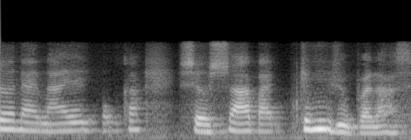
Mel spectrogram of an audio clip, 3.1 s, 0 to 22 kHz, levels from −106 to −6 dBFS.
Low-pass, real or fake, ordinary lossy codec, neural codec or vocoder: 7.2 kHz; fake; none; codec, 16 kHz, 0.5 kbps, FunCodec, trained on Chinese and English, 25 frames a second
